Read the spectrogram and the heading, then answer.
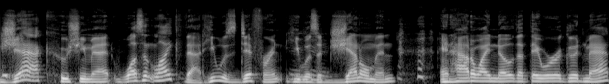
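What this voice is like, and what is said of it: Usual voice. Nothing is said of it.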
